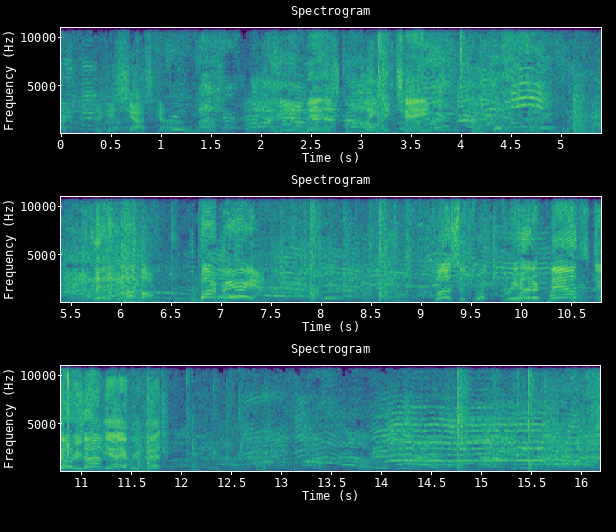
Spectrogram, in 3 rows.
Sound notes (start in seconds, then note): 4.6 crowd chatter; 10.8 crowd chatter; 14.6 crowd cheering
